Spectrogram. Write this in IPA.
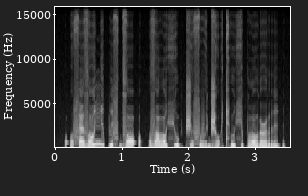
ʔ ɔ̤ ɬ æ z ɔ ɲ i p i ɬ d͡z ɔ ʔ | z ʌ lˠ u ç u ʔ t͡ʃ ə̤ ɬ v ə̤ d͡ʒ ɔ̤ ʔ cʰ u ç ə p lˠ u ɾ ə˞ r i ʔ

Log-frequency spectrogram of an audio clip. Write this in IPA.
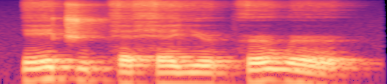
e t͡ʃ ʉ pʰ ɛ h ɛ lʲ ə˞ pʰ ə˞ w ə˞

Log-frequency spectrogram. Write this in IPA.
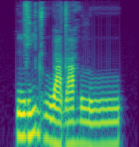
n z i dʱ u w e dˤ uː ɦ u l uː

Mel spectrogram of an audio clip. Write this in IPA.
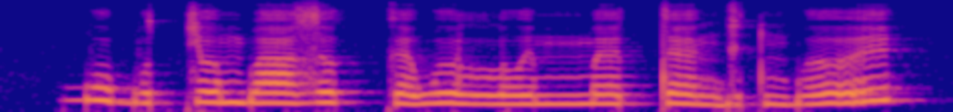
b o b o t c əː m b aː z ə kː ɛ w ɵ lː o e̯ mː ɛ tː ɛ ŋ ɡ i t m b əː e̯

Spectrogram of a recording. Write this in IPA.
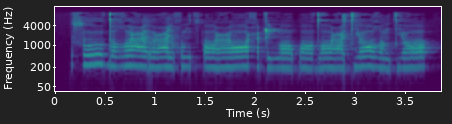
s oː d̪ ʌ ʁʷ ʌ ʕ ɜ ɾ o ʕ i χʷ ɨ ŋ t͡sʼ ɔː ʕ ɔː ħ ə ʈ i ŋ ɔː p ɔː d̪ ɔː ʕ ə tʲ ɔː ʁʷ a ŋ tʲ ɔː

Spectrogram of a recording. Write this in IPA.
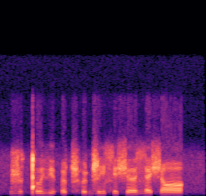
ʐ ʊ ǃ ʊ vʲ ɔ ʔ ʌ ʈ͡ʂʰ ʊ ɖ͡ʐ i ɬ ɪ ʃ ɜ ɮ æ ʃ ɑ

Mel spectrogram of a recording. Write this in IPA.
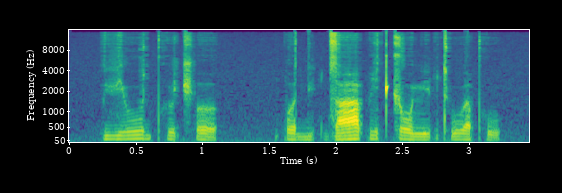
vʲ uː d pʰ ɯ t͡ʃʼ ɤ | p ɤ d bʲ ɤ p d͡z aː p i t ʈ͡ʂ oː mʲ e p tʼ uː ɐ̯ pʰ u

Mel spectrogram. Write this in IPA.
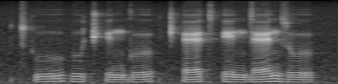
t͡sʼ u | u t͡ʃʼ ɪ ŋ ɡ ʊ | t͡ʃʼ ɛ t͡sʼ e n d ɛ n z ʊ

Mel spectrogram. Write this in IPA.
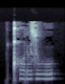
ǃʰ o ɾ ɯ z u

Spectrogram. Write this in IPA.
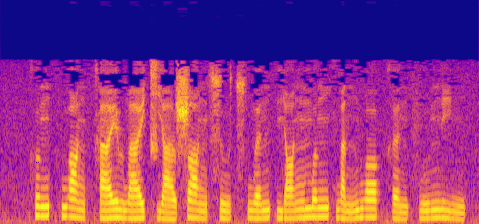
kʰ ʊ˥ ŋ pʰ w ɑ˥˩ ŋ kʰ a˧˥ ɪ̯ ɻ w a˧˥ ɪ̯ t͡ɕ j ä˨˩ ʂ ɑ˥˩ ŋ s u˨˩ t͡sʰ w ə˧˥ n t̪ j ɑ˧˥ ŋ m ɤ˥ ŋ x w a˨ n n̪ w ɔ˥ kʰ ə˨˩ n f u˧˥ n̪ i˥˩ ŋ

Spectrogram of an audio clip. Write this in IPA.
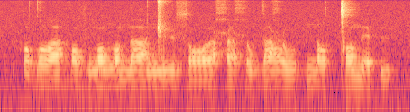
h ə˥ dˤ aː˧ ɦ ɒ˧˩ v ŋ ɒ˥ ŋ ɒ˧ n aː˧˩ ŋ͡ǁ ʏː˧˩ z ɒː˩˧ ɐ̯ ħ ə˧˩ ħ o˧ ɡ a˥ ʕ o˥ | n ɨː˧ tˤ ǀ ɒ˥ n ɛ˩˧ h ɨ˧

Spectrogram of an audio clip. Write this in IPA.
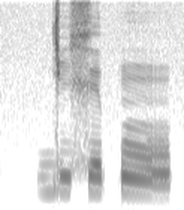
ɟ i x e p õ

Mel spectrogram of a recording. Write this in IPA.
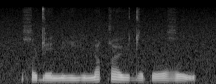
χ ʉ ɖ e n iː j i n̪ ɵ q ʉː d o p oː ʁ u

